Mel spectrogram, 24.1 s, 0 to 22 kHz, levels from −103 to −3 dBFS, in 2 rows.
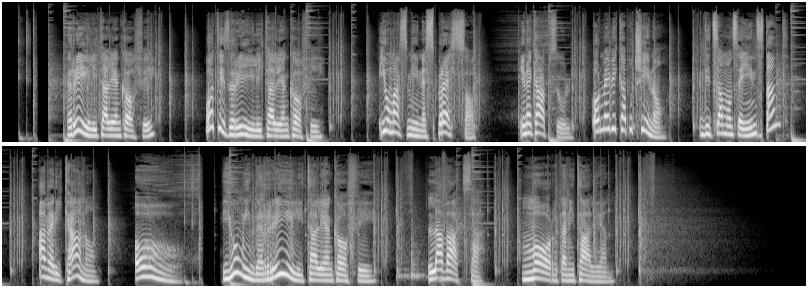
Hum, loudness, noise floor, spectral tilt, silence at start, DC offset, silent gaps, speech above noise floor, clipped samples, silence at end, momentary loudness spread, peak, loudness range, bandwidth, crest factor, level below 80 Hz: none; -17 LUFS; -89 dBFS; -5 dB/octave; 0.25 s; under 0.1%; 0.62-0.70 s, 15.16-15.24 s; 73 dB; under 0.1%; 2.25 s; 21 LU; -2 dBFS; 4 LU; over 20 kHz; 16 dB; -44 dBFS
